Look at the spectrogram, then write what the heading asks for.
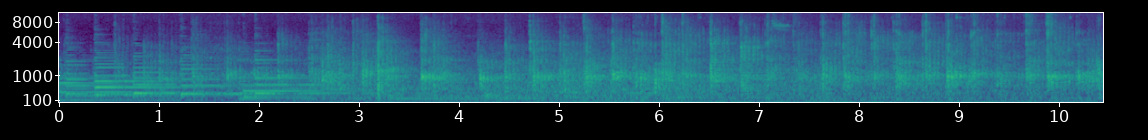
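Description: A hunter's horse clip-clopping, its hooves striking in a steady, even stream of many crisp clops that carries through the whole passage at a moderate loudness.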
